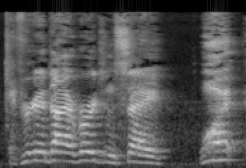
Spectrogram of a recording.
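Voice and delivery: loud high wrestler taunt; wrestler promo voice. Retold or imitated. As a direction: taunt the crowd like a heel. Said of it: "they're like".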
